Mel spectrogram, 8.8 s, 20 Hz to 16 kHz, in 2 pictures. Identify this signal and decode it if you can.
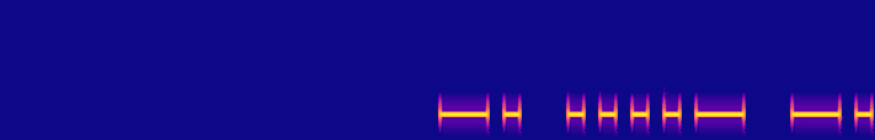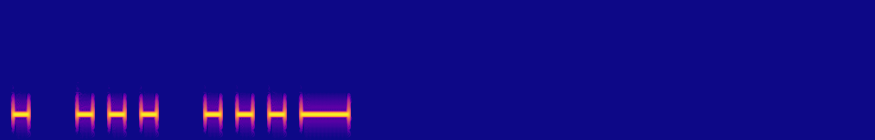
Morse code, heard as a keyed tone, about 14 wpm, 700 Hz. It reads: N4DSV
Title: USA Call Signs - 5 Characters - Repeated 2x - 15wpm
